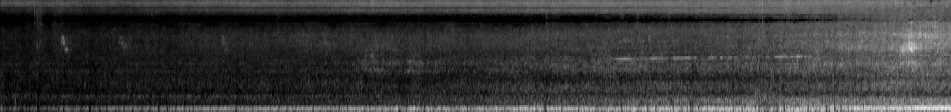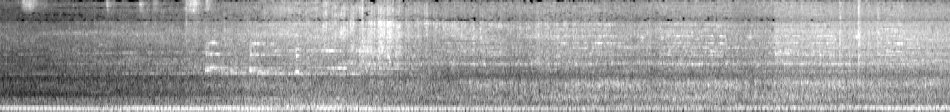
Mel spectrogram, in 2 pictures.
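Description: A train approaches, growing steadily louder over about fourteen seconds, then passes close by with a heavy, continuous low rumble.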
